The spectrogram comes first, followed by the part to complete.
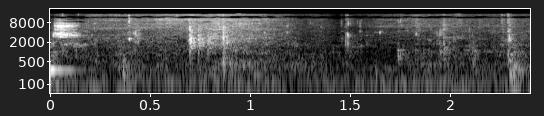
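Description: Faint wet mouth clicks and smacks of a child biting and chewing pizza close to the microphone.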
